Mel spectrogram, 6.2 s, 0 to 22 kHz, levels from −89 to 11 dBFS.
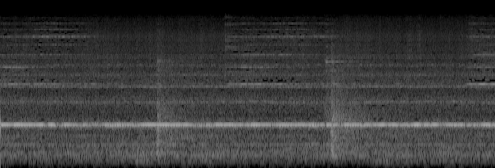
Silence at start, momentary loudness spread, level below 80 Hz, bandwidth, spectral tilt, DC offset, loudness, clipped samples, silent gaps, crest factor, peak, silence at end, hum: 0 s; 4 LU; -78 dBFS; 16 kHz; -1.5 dB/octave; under 0.1%; -32 LUFS; under 0.1%; none; 12 dB; -20 dBFS; 0 s; none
